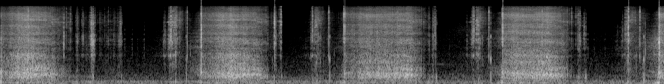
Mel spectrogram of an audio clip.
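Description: A utility knife held by the fingertips cuts horizontally through a solid, egg-shaped mound of yellow kinetic sand, slicing it into slabs while a blue sand dome sits untouched nearby. Four long passes of grainy, crackling, bright hiss scrape through the sand, separated by quieter gaps with small sharp clicks and crumbles.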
